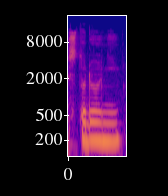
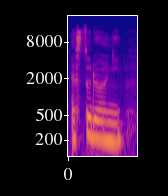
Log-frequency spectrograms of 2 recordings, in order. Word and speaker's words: Stodolní: Takže třeba uh, ulice, kterou máme v Ostravě, která se jmenuje Stodolní, nejsou schopní španělští uh, studenti na Erasmu vyslovit a říkají Estodolní.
